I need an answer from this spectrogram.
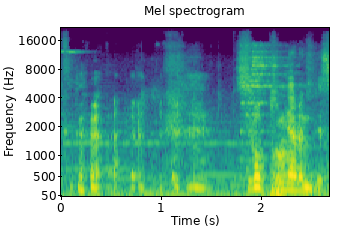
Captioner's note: laughing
